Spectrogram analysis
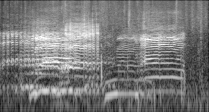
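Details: Zwartbles ewes on an Irish farm in County Kilkenny, being moved to graze the long acre as lambs romp along; two long, wavering, harmonic-rich bleats, the second rising slightly, with a woman calling the flock.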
